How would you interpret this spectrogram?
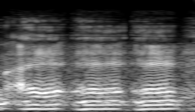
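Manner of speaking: low, soft stammering ums; mock fumbling MP. Mocking an MP stuck mid-speech, low fumbling. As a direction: hem and haw, lost for words.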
